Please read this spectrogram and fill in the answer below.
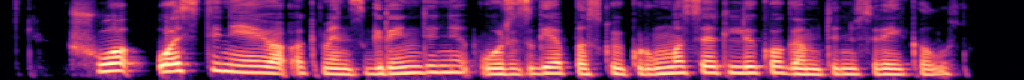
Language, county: Lithuanian, Kaunas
